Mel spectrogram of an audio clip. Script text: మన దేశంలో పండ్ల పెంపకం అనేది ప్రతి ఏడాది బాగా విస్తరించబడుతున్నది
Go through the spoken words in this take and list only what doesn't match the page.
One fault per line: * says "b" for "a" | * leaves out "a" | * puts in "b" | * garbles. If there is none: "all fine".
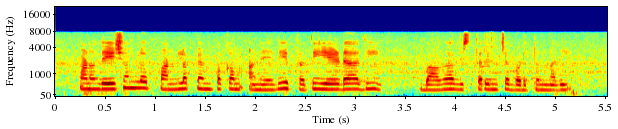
all fine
